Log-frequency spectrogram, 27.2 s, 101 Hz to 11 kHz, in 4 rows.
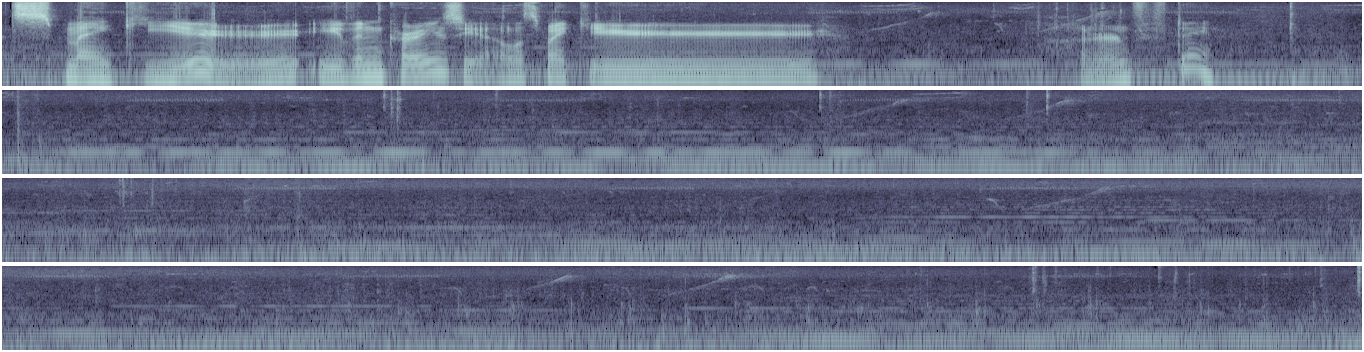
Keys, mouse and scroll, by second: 1.7 click, 8.4 click, 9.3-10.9 alt+drag, 11.9 click, 25.6-27.2 typing.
